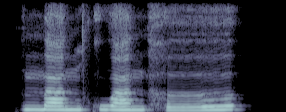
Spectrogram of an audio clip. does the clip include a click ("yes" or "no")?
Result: no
